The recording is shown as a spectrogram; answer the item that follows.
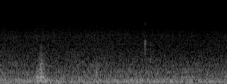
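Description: Steady road and tyre rumble with rain, heard inside a Peugeot's cabin at motorway speed of about 110 km/h on a wet road.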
